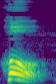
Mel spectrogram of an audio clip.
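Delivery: Ho with a clear breathy h before the o; aspirated ho. Shown as a demonstration. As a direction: breathe out an h, then say Ho. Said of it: "ditambahin huruf h".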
